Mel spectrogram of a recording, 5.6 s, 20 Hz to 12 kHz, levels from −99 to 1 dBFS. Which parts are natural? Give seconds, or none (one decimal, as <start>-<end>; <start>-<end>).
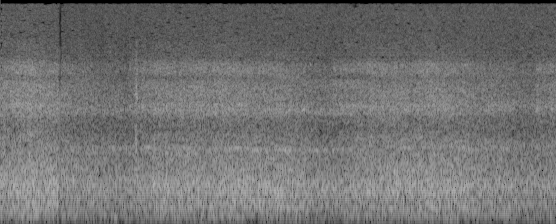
0.0-0.9; 1.4-2.3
